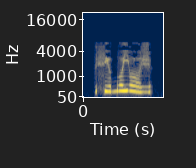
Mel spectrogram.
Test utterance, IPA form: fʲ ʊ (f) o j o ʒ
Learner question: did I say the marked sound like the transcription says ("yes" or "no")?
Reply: no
